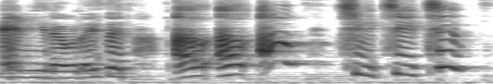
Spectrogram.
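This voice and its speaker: A woman puts on a squeaky, high-pitched character voice with a playful tone. She speaks at a moderate pace. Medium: read story. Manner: playful, giggly.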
